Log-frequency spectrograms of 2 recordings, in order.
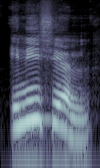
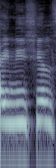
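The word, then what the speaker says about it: initial: Pronunciation सीखो ध्यान से। फिर है प्रारंभिक। इनिशियल हम कहते हैं ना भाई, इसका इनिशियल स्टेज है।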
